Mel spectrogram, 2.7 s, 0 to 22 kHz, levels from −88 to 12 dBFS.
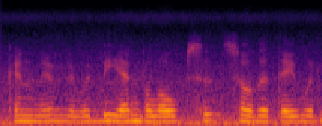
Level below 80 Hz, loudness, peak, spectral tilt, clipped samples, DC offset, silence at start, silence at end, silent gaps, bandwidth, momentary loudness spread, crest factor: -38 dBFS; -19 LUFS; -4 dBFS; -9.5 dB/octave; under 0.1%; under 0.1%; 0 s; 0 s; none; 6 kHz; 6 LU; 14 dB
